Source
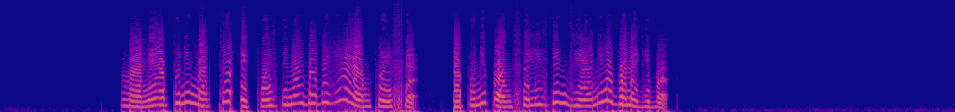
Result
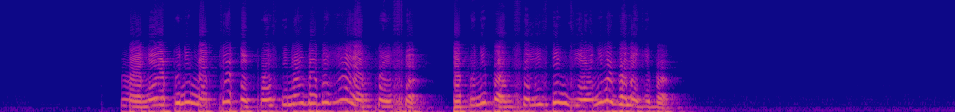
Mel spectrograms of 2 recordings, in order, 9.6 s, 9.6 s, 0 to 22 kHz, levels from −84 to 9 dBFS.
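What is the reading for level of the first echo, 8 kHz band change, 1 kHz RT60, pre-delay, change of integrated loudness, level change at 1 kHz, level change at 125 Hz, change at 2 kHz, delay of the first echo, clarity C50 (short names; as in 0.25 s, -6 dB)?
none, n/a, 0.40 s, 3 ms, +5.0 dB, 0.0 dB, +4.0 dB, -1.5 dB, none, 17.5 dB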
